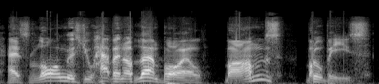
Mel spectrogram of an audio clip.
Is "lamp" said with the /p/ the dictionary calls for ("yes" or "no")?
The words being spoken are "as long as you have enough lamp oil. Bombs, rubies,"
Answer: no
